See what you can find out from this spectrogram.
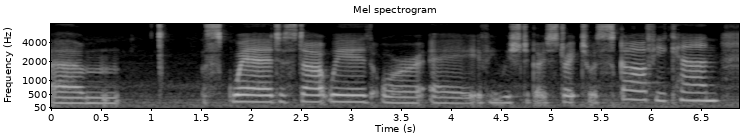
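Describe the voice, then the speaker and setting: A woman's high-pitched voice with lively intonation at a very slow pace. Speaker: crochet teacher. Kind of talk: tutorial. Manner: halting, many ums; casual, chatty.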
